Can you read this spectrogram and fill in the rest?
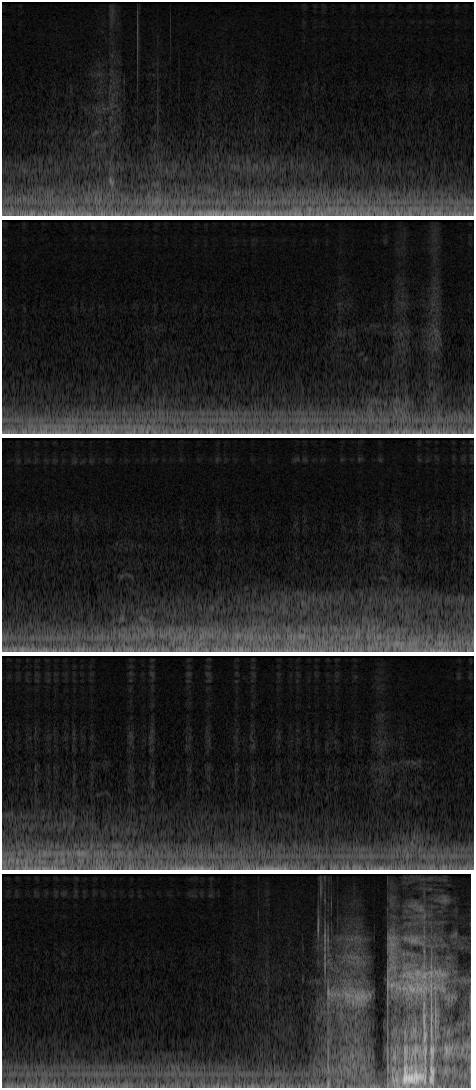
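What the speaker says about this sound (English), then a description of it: "Just using that pencil very lightly," A pencil sketches very lightly on paper, a faint, steady scratching that runs close for about twenty seconds, with a louder knock near the end.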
